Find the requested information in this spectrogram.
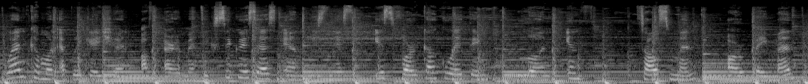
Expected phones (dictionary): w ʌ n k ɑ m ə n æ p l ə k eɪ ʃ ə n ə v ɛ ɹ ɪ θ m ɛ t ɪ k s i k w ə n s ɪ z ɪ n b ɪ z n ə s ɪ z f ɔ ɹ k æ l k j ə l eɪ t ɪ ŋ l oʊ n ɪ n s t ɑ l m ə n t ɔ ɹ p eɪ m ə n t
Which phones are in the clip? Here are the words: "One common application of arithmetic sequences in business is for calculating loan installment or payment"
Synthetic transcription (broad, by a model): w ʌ n k ɑ m ə n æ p l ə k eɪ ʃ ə n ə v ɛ ɹ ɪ m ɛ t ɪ k s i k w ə s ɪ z ɪ n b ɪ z n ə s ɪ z f ɔ ɹ k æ l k j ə l eɪ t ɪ ŋ l oʊ n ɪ n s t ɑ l m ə n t ɔ ɹ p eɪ m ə n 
